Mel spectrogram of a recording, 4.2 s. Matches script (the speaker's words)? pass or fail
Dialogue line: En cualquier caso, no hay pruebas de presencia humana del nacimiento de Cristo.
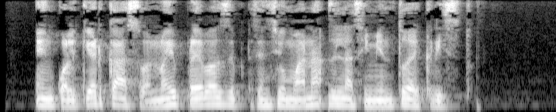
pass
